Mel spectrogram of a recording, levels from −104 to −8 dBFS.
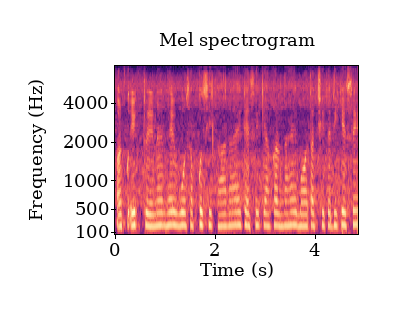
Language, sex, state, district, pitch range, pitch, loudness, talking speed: Hindi, female, Maharashtra, Gondia, 210-225 Hz, 220 Hz, -18 LUFS, 210 wpm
